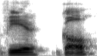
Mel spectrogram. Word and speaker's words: Virgo: That's easy enough, but if you have problems with Latin language pronunciation, it's got it written in English, V-E-E-R-G-O, so Virgo, that would be how we pronounce things like that in Latin, Maria.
